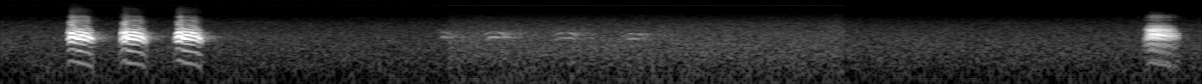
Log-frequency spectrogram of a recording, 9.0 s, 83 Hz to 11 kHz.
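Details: Crow in winter, January 16 at 9:26 am, perched on and pecking the back of a resting wild boar at its leaf bed: several kinds of harsh calls, three quick caws then one more, answered faintly by another distant crow.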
